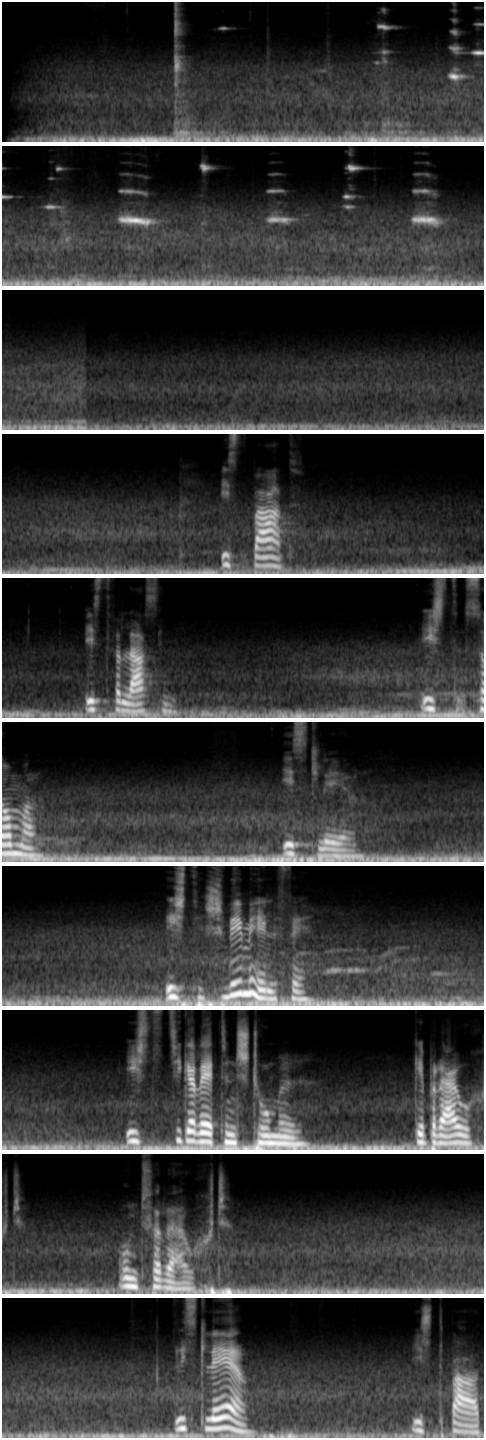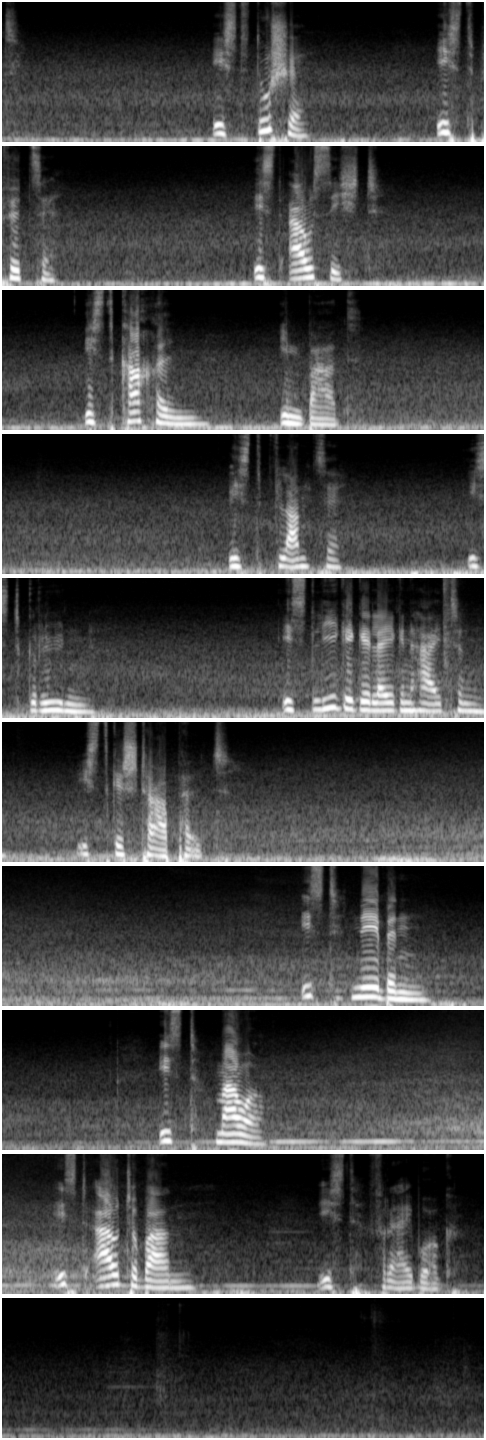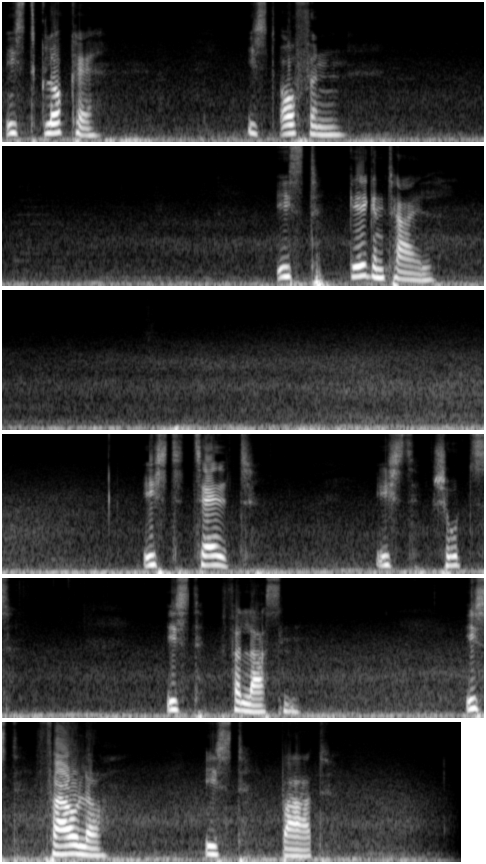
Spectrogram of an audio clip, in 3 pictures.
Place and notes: gesehen ist gesehen im faulerbad
ist gesehen ist spaziert ist verlassen ist oder doch nicht im Faulerbad oder Kunst auf der Liegewiese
